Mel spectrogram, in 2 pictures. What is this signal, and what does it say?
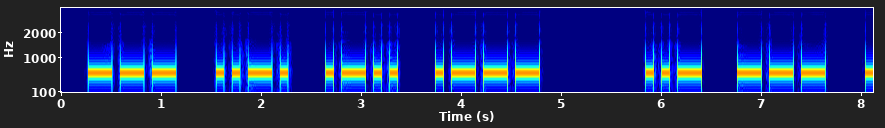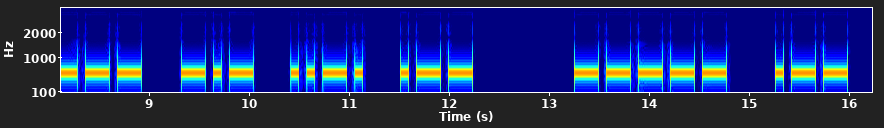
Morse code, heard as a keyed tone, about 15 wpm, spaced as for 12 wpm, 600 Hz. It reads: OFLJ UOOKFW 0W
